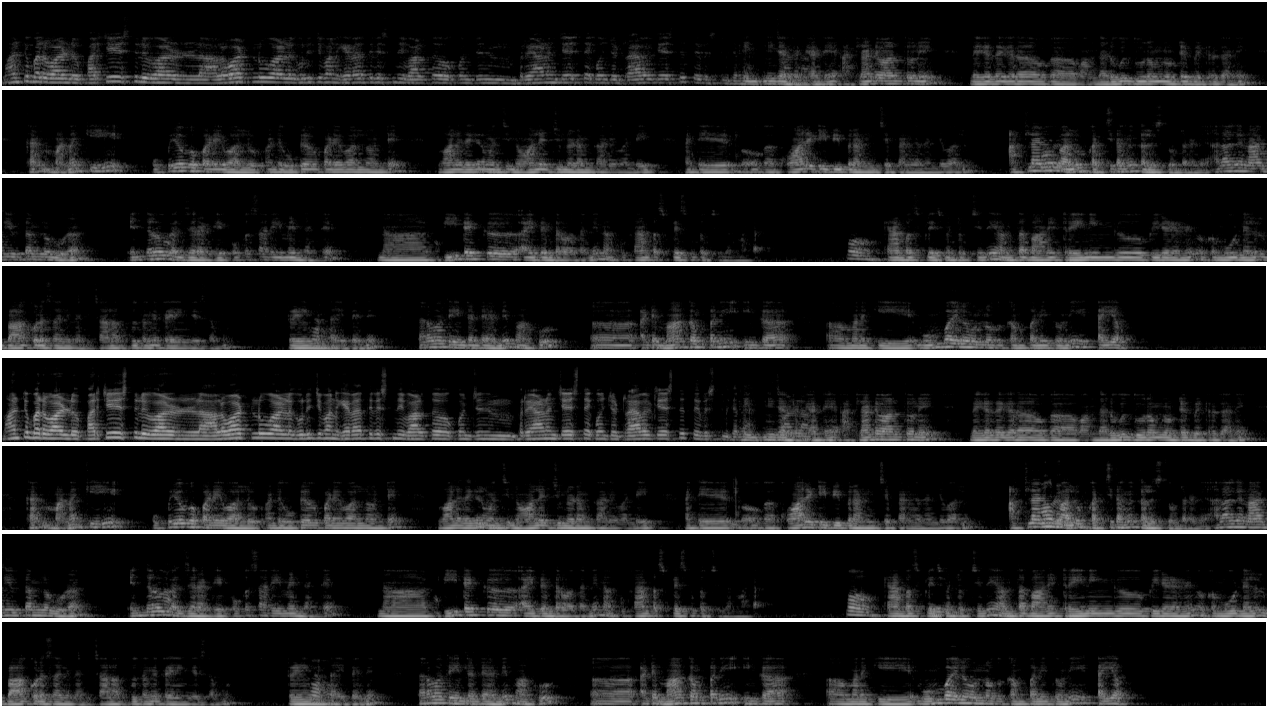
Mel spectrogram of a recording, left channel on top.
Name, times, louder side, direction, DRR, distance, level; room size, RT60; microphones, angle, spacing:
voice 1, 0.0-7.5 7.8-8.1 10.1-10.2 13.3-13.4 17.4-17.6 19.9-20.1 23.0-23.5 26.9-27.0 33.7-34.0 34.6-34.9 41.0-41.3 42.6-42.7, right 6 dB, 85° right, 0.4 m, -35 dB
voice 2, 7.4-16.6 17.0-19.2 19.5-22.3 22.7-26.1 26.6-28.6 29.1-32.7 34.2-40.3 40.8-41.7 42.1-43.5 43.8-45.8 46.2-49.2, right 1 dB, 10° right, 0.6 m, -35 dB
5.2 x 2.5 x 2.2 m
head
